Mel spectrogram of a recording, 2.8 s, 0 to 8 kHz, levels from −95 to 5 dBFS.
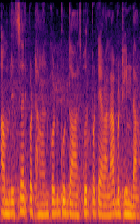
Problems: none marked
